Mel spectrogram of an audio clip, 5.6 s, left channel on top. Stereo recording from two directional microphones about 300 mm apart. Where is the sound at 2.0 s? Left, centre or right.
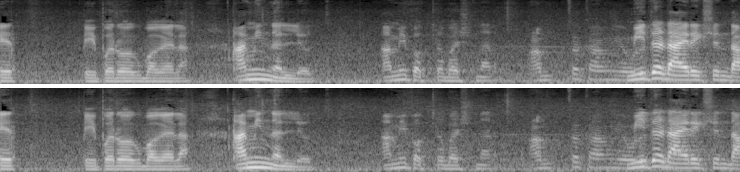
Centre.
